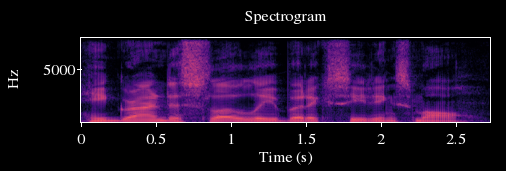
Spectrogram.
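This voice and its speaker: A man's voice: fairly low pitch, unhurried, a bit bright, smooth, no room sound, studio quality. Man doing a nasal, smug young zealot. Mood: sanctimonious. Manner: pompous, sanctimonious. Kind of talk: literary audio story reading.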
